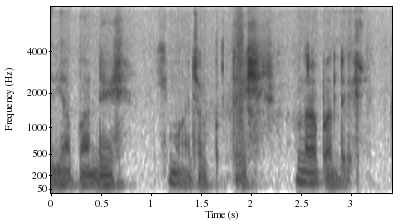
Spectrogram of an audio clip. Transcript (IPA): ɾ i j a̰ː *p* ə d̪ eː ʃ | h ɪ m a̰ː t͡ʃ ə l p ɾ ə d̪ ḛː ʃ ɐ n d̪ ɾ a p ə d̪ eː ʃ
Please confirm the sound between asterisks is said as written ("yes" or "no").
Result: yes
